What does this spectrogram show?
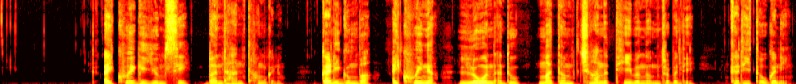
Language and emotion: Manipuri, fearful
